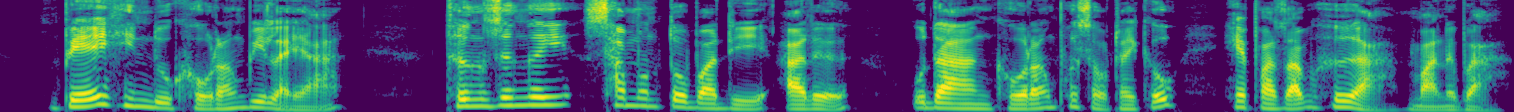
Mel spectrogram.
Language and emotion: Bodo, disgusted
